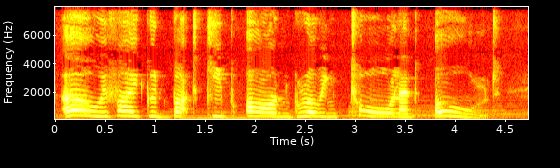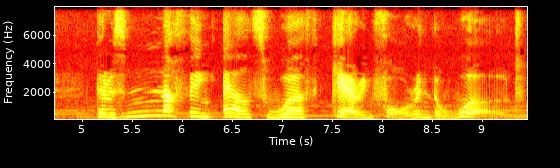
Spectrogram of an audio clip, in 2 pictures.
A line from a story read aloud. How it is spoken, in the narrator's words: it would exclaim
